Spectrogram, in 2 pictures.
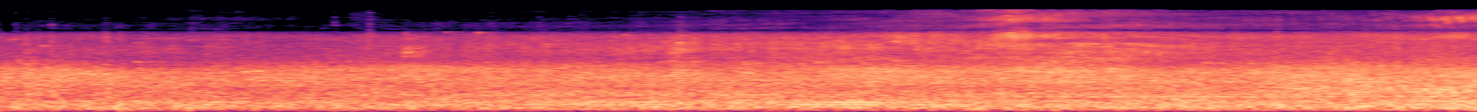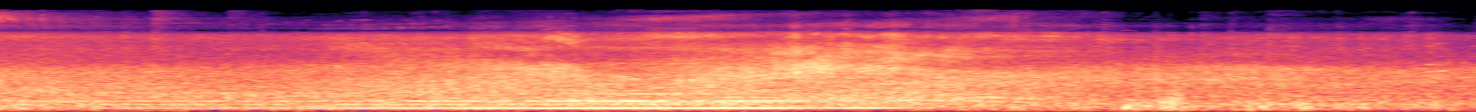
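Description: Freight train of boxcars rolling through a curve, with a steady rumble of wheels on rails. A low engine drone builds up, is loudest about ten seconds in, and cuts off about two seconds later, followed by a few light knocks.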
